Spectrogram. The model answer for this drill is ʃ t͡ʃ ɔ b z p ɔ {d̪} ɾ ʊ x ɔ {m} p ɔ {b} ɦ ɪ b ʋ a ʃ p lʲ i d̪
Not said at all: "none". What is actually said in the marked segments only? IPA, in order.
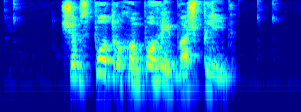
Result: t̪, m, none

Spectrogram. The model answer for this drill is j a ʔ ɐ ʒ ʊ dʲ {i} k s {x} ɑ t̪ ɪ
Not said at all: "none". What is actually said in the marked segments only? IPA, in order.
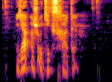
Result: i, x

